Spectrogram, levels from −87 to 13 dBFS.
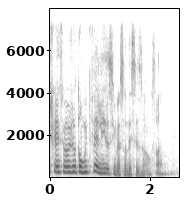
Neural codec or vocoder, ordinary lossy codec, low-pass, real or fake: vocoder, 22.05 kHz, 80 mel bands, HiFi-GAN; none; 7.2 kHz; fake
